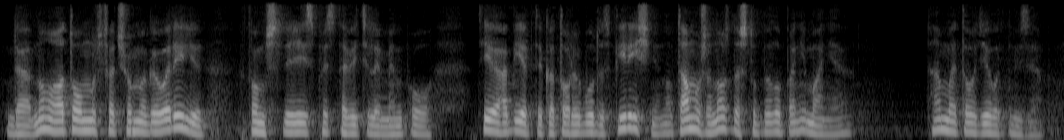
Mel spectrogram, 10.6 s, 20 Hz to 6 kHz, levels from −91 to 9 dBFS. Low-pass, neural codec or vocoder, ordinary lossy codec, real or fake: 5.4 kHz; codec, 16 kHz, 0.3 kbps, FocalCodec; MP3, 32 kbps; fake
